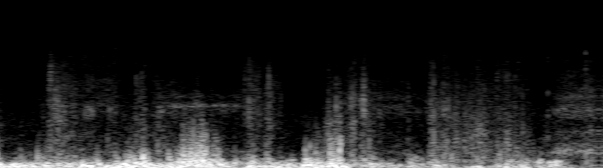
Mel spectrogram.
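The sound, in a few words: wind blowing on a snowy winter trail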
